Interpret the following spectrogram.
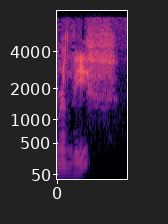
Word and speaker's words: relief: number six we have relief relief is a feeling of happiness that something bad has not happened or that something bad has ended it's a noun two syllable stress from the second relief after the exam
